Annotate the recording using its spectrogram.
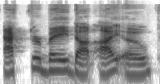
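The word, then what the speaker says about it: ActorBay: IO I should I should learn to say it correctly actor bay. just singular not plural It's Not actors actor bay.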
